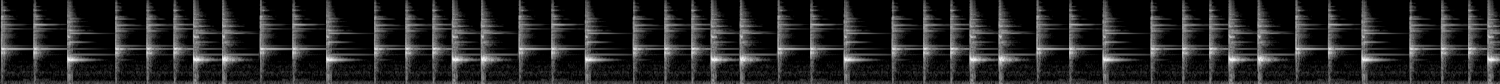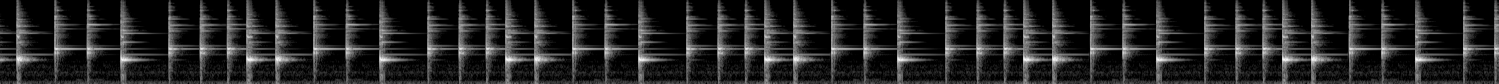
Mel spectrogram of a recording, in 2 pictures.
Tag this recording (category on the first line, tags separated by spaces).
Music > Solo percussion
agogo agogo-bell bell Blue-brand Blue-Snowball rhythm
